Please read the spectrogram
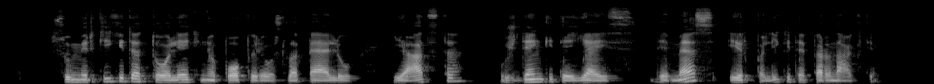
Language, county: Lithuanian, Vilnius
